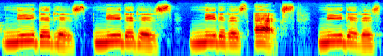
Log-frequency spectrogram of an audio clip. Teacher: 이렇게 D들이 계속해서 모음 사이에 끼어 있는 느낌이고 대명사인 his의 H 소리는 막 약화시킬 때가 많아요. 그래서 마치 H가 없이 그냥 모음으로 연결되는 느낌이라서이 모음 사이들의 D들은 계속해서 굴러가는 느낌.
